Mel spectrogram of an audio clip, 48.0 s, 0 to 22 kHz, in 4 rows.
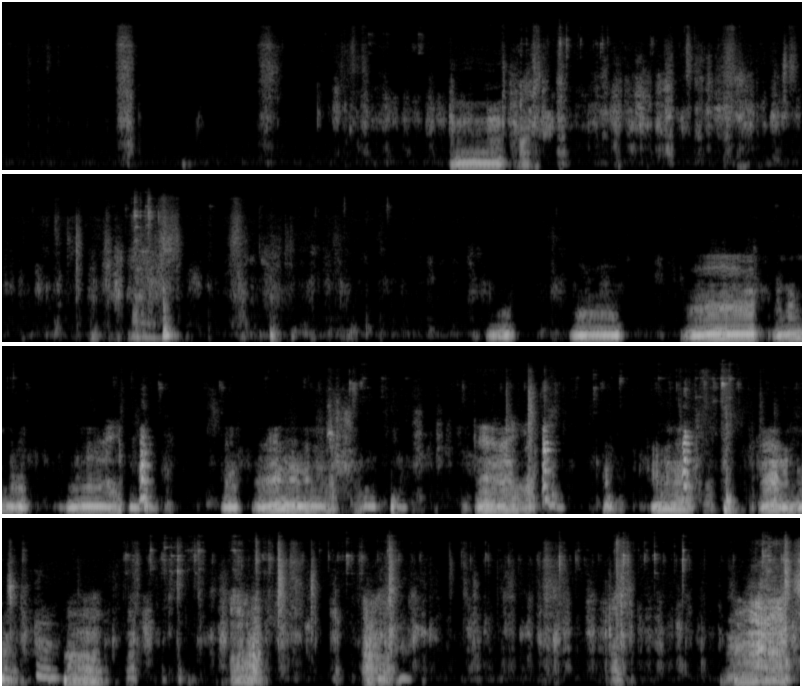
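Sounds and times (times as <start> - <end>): dog play-growling: 5.0 - 14.8, 27.3 - 47.9
dog growling grumble: 33.0 - 38.1, 41.4 - 42.3, 46.8 - 47.9.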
